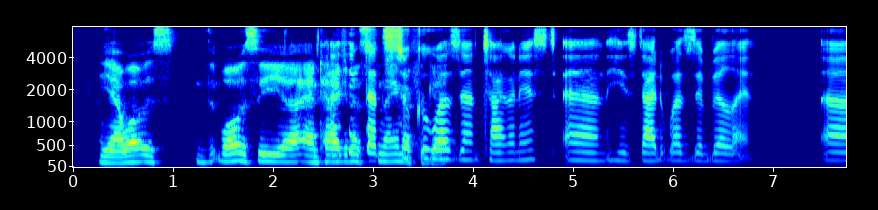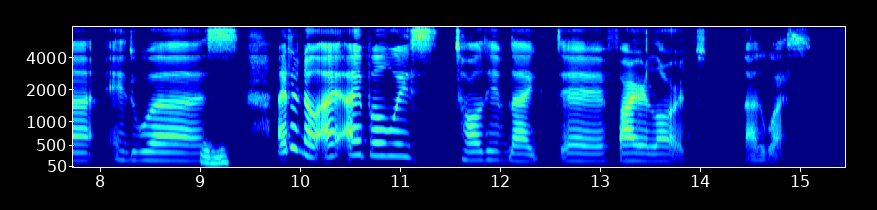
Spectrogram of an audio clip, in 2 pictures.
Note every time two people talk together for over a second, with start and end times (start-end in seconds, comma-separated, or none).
2.5-3.8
